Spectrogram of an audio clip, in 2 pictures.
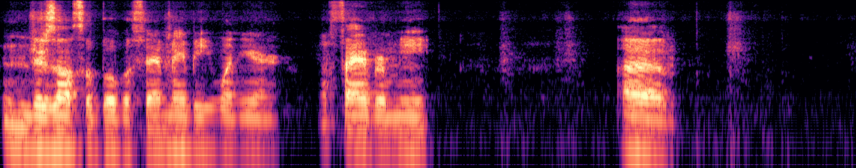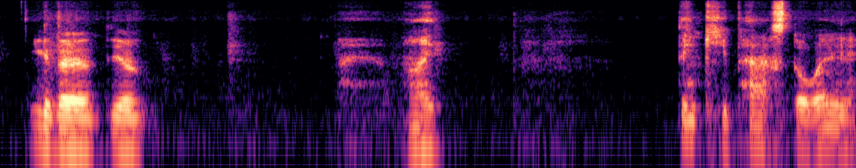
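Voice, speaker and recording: The man speaks at a fairly slow pace in a fairly low pitch. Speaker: vlogger. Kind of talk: casual monologue. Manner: halting.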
